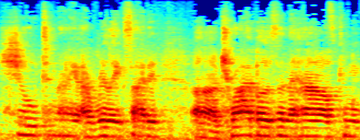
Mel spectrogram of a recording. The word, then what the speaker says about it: Trai Bo: Tribo's in the house. Can we get a what? I'm saying it wrong. Tribo.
